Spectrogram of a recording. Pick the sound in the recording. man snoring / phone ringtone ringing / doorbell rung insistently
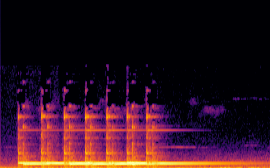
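doorbell rung insistently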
